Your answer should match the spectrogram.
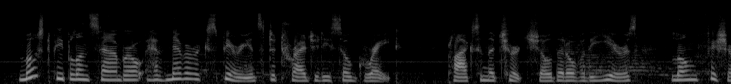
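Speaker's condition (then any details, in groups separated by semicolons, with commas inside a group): No condition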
